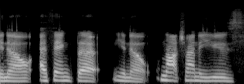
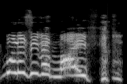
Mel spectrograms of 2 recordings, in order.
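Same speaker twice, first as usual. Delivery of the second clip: very high, loud existential wail; hammed-up drunken despair; mock drunk crying; 5 dB louder than usual. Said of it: "drunk, crying".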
